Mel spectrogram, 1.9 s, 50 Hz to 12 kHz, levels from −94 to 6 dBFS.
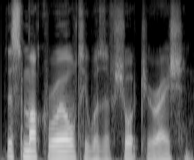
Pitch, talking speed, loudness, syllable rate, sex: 105 Hz, 215 wpm, -18 LUFS, 5.5 syllables/s, male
